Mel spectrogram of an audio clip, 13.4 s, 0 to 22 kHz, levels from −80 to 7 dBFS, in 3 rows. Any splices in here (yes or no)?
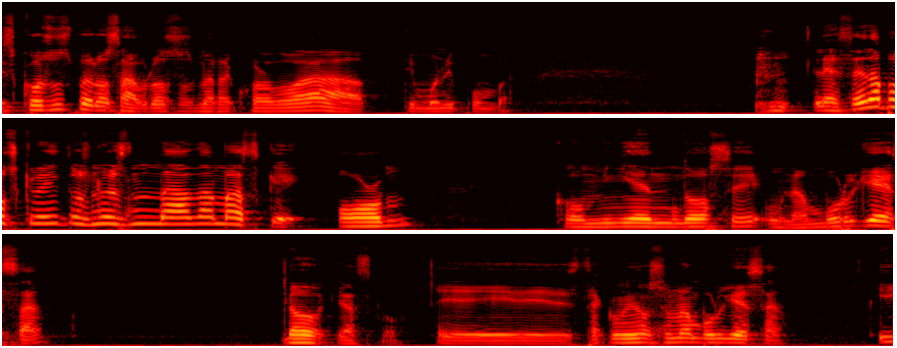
yes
